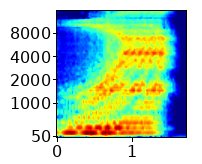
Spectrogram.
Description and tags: A squiggly short synth lead sample.
Digitally synthesized with LMMS & Audacity.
